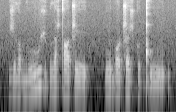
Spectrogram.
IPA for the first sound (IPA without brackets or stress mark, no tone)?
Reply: ʒ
